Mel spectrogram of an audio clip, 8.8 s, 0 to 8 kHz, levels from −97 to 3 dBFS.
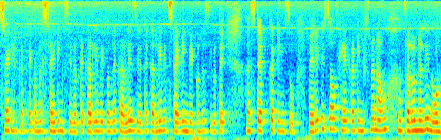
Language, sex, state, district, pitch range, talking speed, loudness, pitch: Kannada, female, Karnataka, Shimoga, 195-215 Hz, 170 wpm, -22 LUFS, 205 Hz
